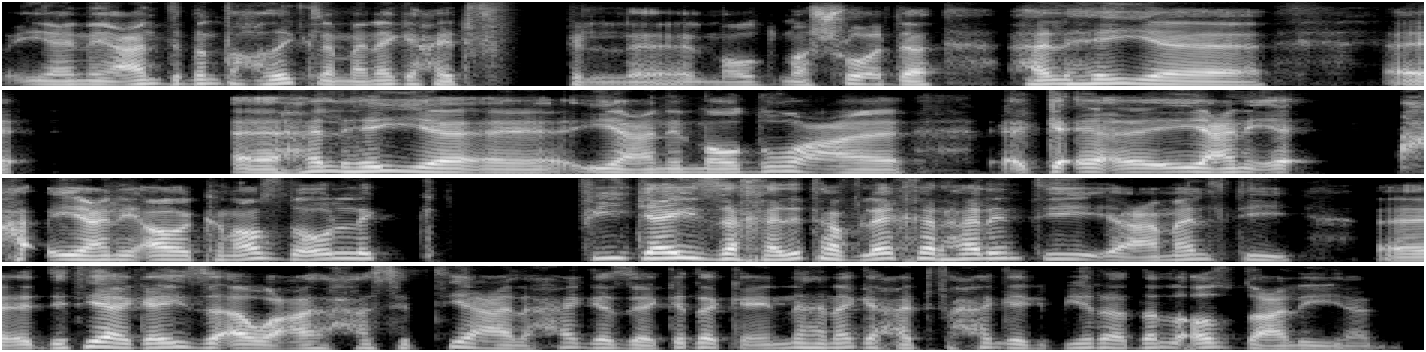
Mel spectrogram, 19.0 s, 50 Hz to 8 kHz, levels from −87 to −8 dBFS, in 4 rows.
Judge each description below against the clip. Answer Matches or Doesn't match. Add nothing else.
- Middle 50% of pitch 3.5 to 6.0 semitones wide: Matches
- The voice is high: Doesn't match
